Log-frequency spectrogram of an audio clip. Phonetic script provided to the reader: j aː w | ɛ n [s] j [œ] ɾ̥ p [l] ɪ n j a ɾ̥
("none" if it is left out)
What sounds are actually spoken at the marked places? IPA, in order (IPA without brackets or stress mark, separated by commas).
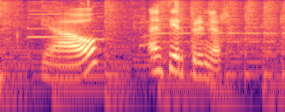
θ, ɛ, ɾ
